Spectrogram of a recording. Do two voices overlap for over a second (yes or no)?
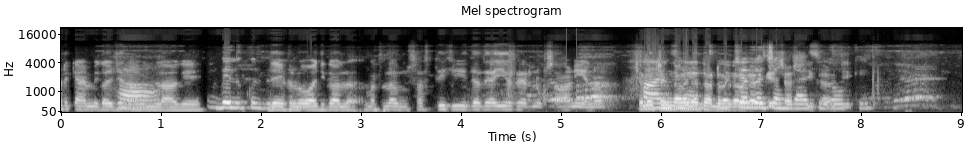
yes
